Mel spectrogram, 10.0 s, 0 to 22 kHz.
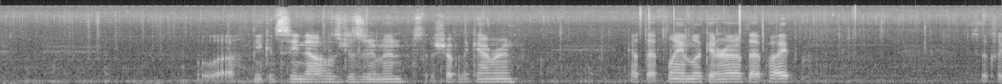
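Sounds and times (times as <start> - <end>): fire crackling: 0.0 - 10.0
wood fire rushing: 0.0 - 10.0.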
